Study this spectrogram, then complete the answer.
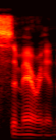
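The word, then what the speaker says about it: Cimmerian: out of europe that they call the chimerian i believe or kamerian or however you want to pronounce it and those are good books well it's pronounced sumerian but you okay you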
